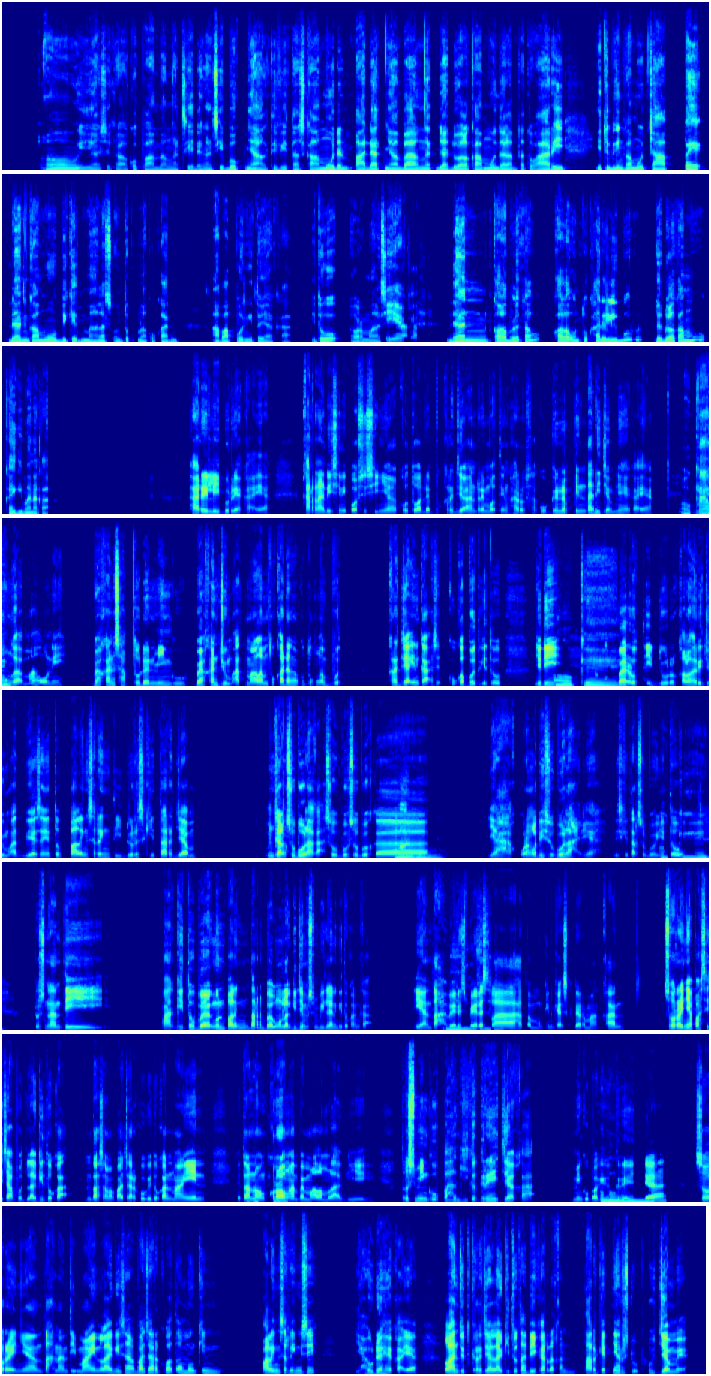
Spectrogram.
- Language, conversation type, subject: Indonesian, advice, Bagaimana saya bisa tetap menekuni hobi setiap minggu meskipun waktu luang terasa terbatas?
- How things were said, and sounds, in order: in English: "remote"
